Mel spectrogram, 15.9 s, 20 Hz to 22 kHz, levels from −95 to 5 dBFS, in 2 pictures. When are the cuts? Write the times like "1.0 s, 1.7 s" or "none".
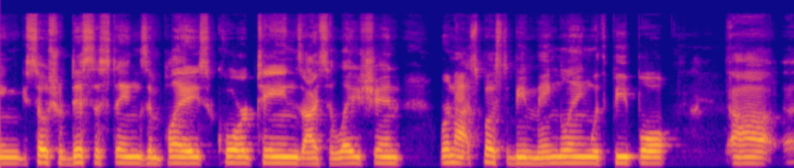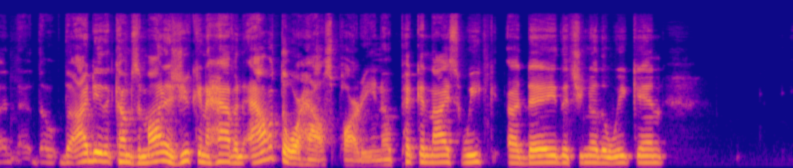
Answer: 7.3 s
